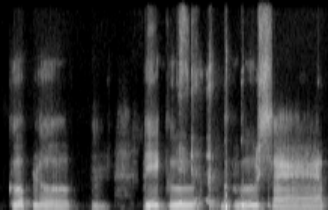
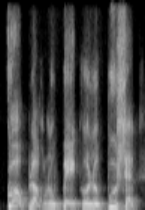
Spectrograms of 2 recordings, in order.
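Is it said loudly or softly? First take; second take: softly; loudly. First: It is said softly. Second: It is shouted loudly.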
